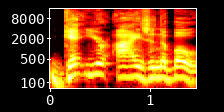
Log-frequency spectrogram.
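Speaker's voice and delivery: mild, half-yelled drill sergeant voice. Speaker recalling a man screaming at everybody, imitating a man screaming. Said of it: "this guy is screaming at everybody".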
